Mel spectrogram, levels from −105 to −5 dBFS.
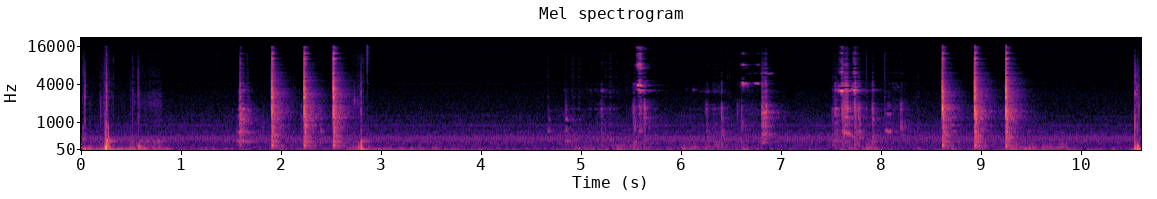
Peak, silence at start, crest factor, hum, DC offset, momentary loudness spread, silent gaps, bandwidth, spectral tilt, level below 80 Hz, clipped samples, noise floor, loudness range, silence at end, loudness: -12 dBFS; 0 s; 34 dB; none; under 0.1%; 24 LU; none; 16 kHz; -2 dB/octave; -56 dBFS; under 0.1%; -68 dBFS; 12 LU; 0 s; -39 LUFS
